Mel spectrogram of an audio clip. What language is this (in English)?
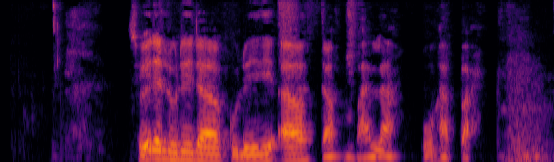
Musey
